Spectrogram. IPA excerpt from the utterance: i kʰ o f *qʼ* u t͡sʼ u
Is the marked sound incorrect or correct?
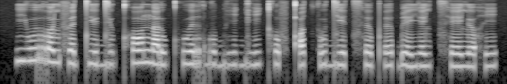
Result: correct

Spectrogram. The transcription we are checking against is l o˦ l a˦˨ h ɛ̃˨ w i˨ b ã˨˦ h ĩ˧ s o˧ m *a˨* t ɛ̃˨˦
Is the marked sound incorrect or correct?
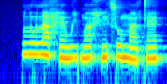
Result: incorrect: ã˨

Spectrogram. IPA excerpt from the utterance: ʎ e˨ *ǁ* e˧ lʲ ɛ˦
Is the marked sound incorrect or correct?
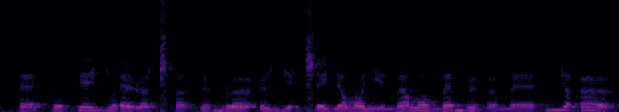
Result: correct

